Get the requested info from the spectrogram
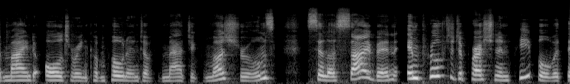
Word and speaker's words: psilocybin: So the psilocybin, am I saying it right now? Psilocybin. – Yes.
